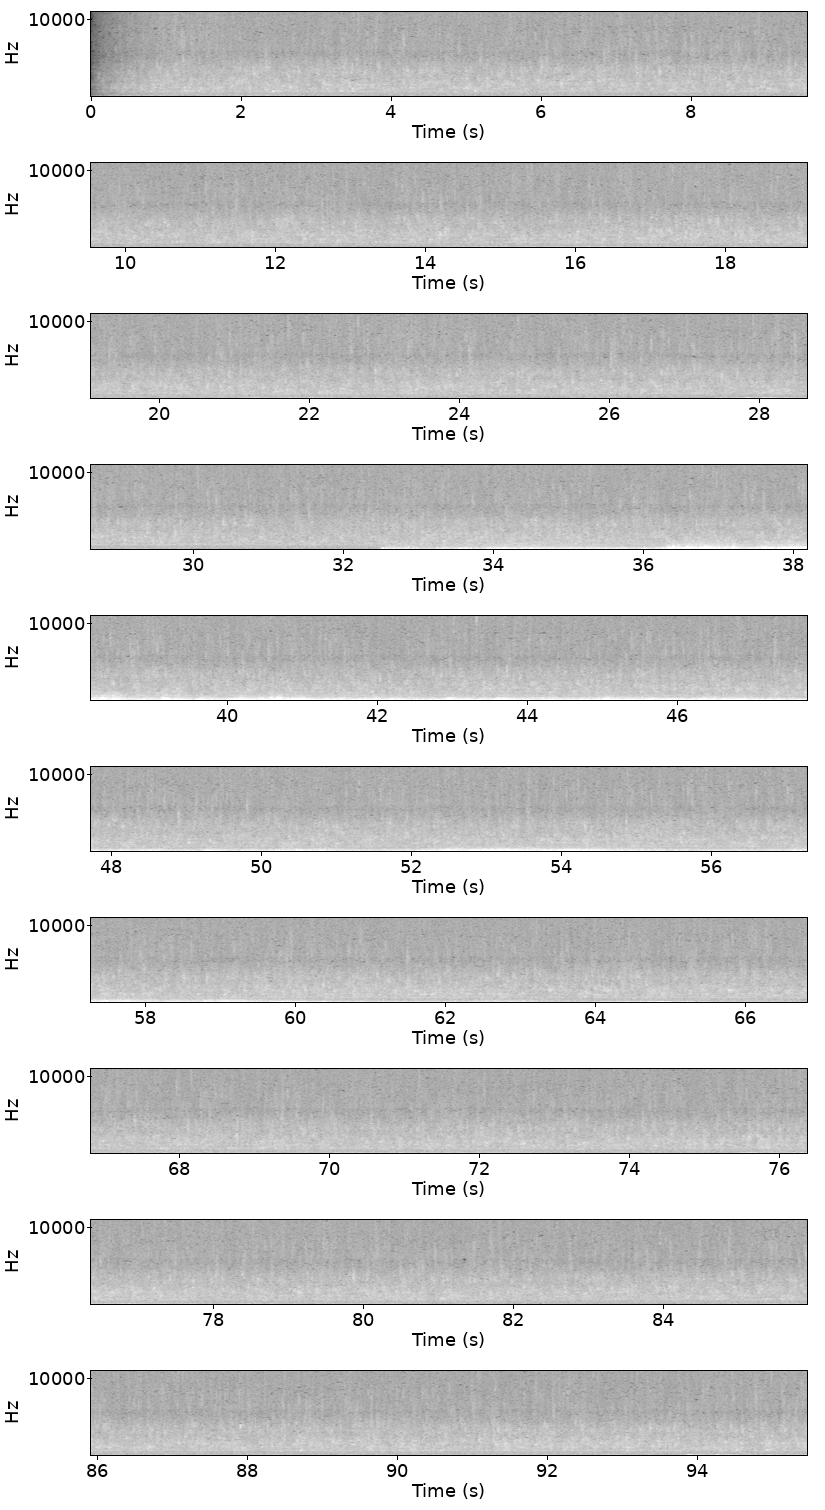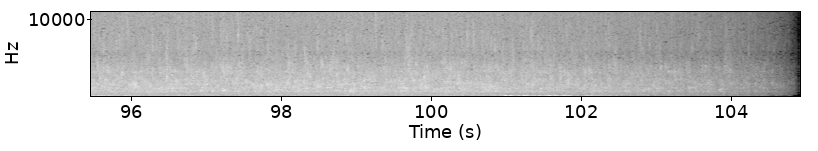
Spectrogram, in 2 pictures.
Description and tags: light rain & thunder.
Recorded from the inside of house. Water dropping down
